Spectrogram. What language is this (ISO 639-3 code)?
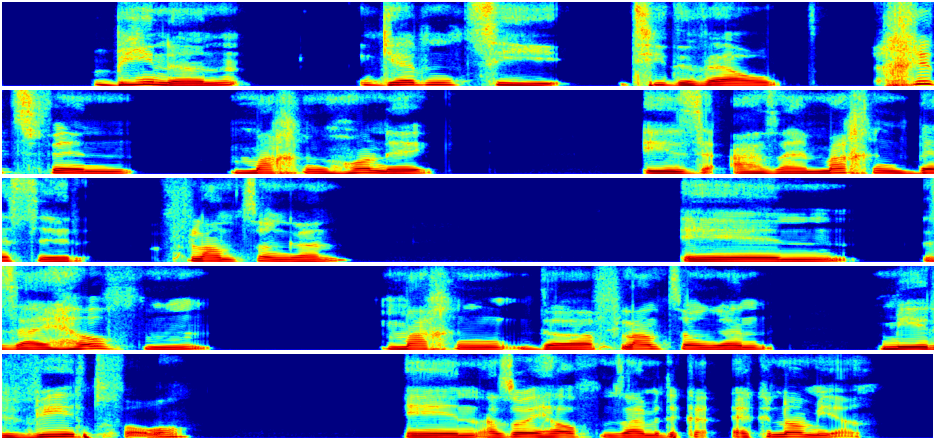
yid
